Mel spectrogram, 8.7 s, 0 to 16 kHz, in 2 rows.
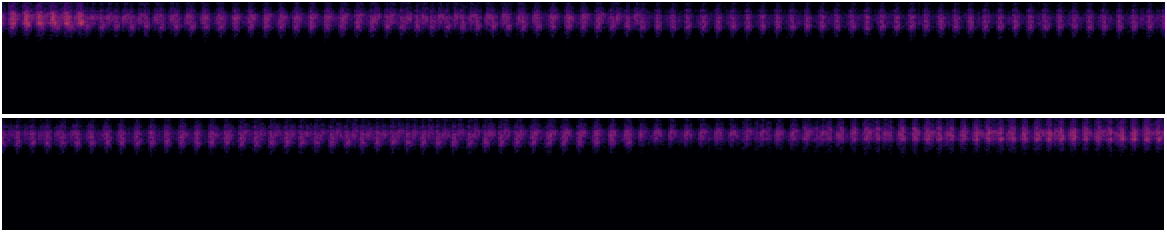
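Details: Grasshoppers stridulating in a field near the Svensky monastery in Bryansk, Russia, at 9 pm on 6 September 2020, recorded in stereo on a Tascam DR-44WL: a steady, very high, shrill chirring made of rapid even pulses, with a brief louder burst at the start.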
